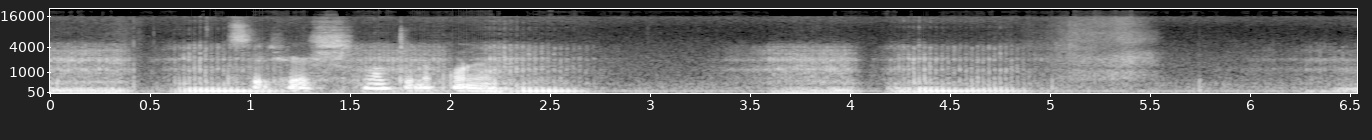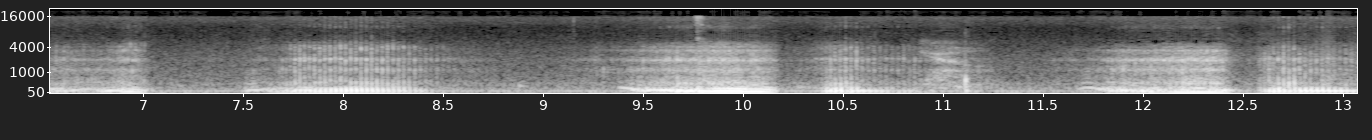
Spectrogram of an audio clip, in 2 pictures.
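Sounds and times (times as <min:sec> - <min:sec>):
person snoring: 0:00.0 - 0:02.8, 0:11.7 - 0:13.0.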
